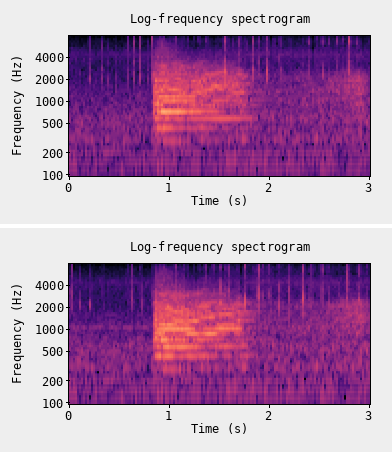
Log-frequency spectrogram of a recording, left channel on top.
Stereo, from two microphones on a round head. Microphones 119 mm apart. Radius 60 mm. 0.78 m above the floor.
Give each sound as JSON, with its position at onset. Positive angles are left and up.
{"t": 0.8, "sound": "a buzzer", "side_deg": 45, "distance_m": 1.9}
